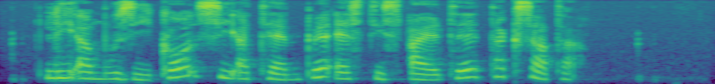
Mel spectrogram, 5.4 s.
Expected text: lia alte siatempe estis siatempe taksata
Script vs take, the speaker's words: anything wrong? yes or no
yes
